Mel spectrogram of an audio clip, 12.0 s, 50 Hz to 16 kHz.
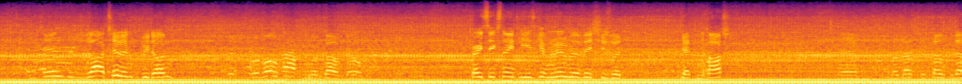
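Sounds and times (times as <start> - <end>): engine idling: 0.0 - 12.0.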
